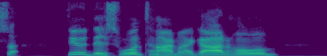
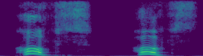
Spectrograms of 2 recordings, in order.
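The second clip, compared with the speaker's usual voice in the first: scared insistence; 7 semitones higher, 4 dB louder than usual. Retold or imitated. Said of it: "She was like".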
